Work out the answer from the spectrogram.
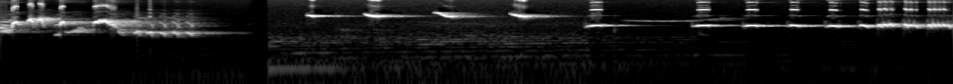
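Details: White-rumped shama singing as a lure to provoke replies: a warbled phrase, then clear whistles sliding downward, then steady flat whistled notes repeated in a row over a faint low hum.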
